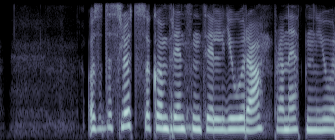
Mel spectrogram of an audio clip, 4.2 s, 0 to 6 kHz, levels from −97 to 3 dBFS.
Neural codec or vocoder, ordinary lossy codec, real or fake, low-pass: none; none; real; 5.4 kHz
